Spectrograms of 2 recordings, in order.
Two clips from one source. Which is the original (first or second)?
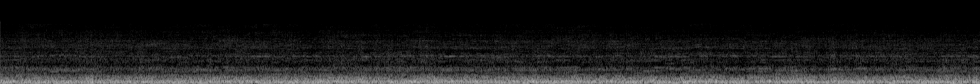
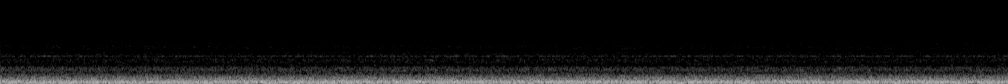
second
